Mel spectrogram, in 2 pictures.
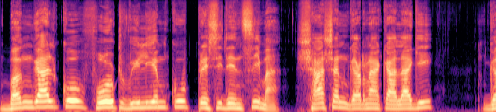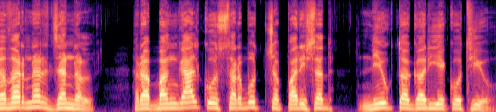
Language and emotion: Nepali, neutral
